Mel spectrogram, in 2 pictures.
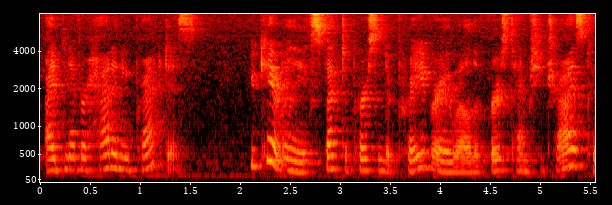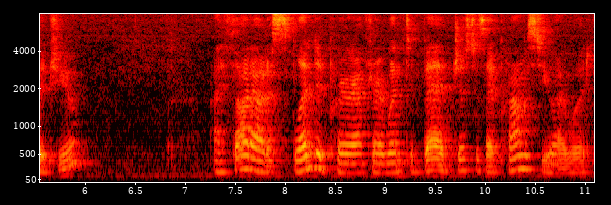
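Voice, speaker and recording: A woman's voice: medium pitch, creaky, dark tone, roomy sound, lightly acted, rough recording. A woman voicing an earnest, dreamy orphan girl from a storybook, imploring and gushing with dramatic feeling.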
